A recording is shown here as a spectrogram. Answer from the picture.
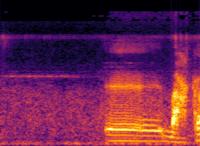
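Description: A man's speaking voice: a pause of about a second, then one long, flat-pitched hesitation vowel, and speech picking up again near the end.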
